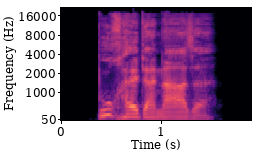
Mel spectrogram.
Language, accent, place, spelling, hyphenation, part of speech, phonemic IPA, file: German, Germany, Berlin, Buchhalternase, Buch‧hal‧ter‧na‧se, noun, /ˈbuːxhaltɐˌnaːzə/, De-Buchhalternase.ogg
- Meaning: an oblique stroke in a balance book that is meant to keep the books from being altered after the fact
